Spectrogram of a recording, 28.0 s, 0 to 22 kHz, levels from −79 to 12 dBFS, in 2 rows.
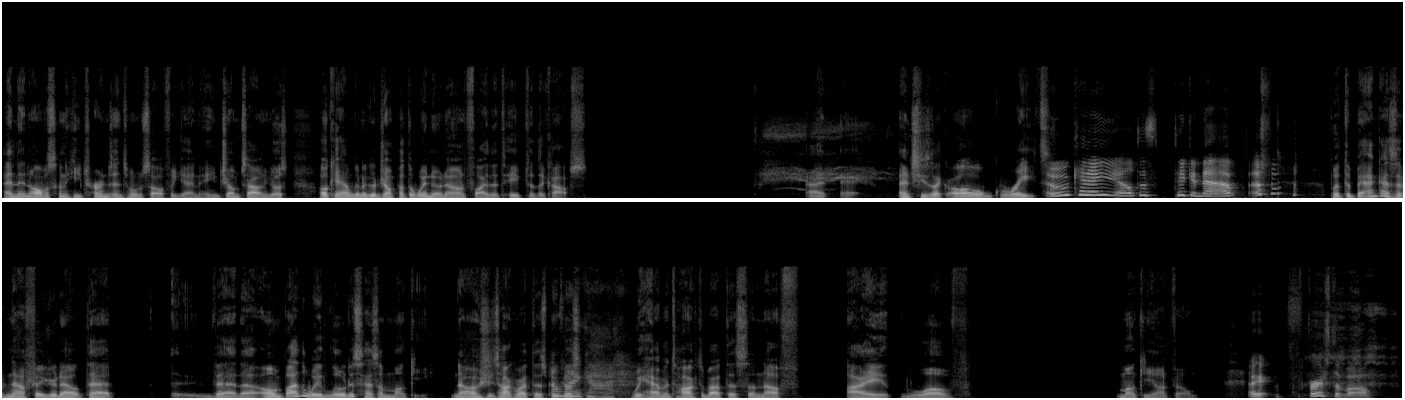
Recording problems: none

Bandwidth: 14.5 kHz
